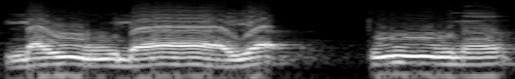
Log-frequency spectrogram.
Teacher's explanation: یا کو حمزہ میں جھٹکے کے ساتھ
